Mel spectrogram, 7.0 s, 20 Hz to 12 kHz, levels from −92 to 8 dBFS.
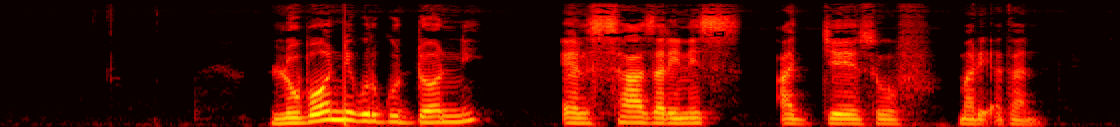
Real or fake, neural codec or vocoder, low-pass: real; none; 10.8 kHz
